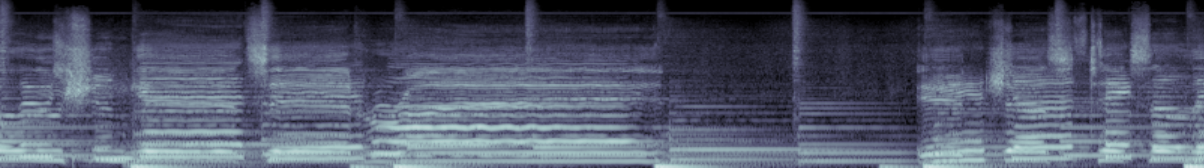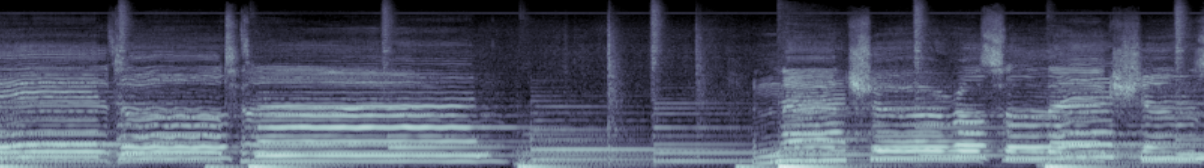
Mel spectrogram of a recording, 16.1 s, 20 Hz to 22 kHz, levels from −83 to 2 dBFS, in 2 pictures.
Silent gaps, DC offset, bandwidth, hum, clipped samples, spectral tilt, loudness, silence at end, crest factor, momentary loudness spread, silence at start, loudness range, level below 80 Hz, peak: none; under 0.1%; over 20 kHz; none; under 0.1%; -4.5 dB/octave; -17 LUFS; 0 s; 16 dB; 12 LU; 0 s; 4 LU; -24 dBFS; -2 dBFS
